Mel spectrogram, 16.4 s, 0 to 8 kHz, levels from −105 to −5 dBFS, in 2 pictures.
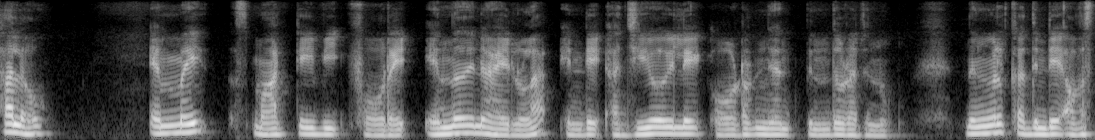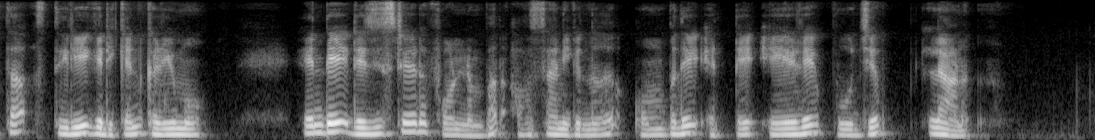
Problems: low volume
